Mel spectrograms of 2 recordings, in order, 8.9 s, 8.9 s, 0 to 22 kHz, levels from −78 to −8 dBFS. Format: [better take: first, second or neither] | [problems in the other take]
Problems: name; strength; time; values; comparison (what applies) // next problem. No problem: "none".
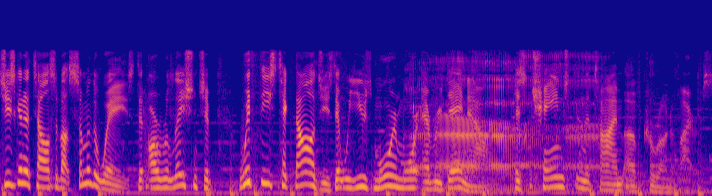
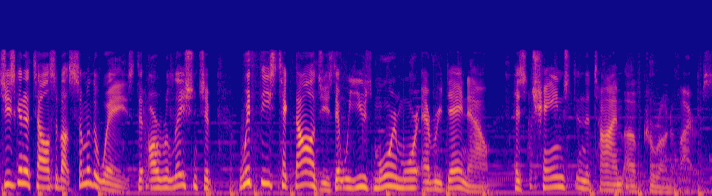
second | background sound (Burping, eructation); 8 dB below the speech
